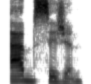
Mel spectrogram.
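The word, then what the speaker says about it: abscission: इसका प्रोनाउंसिएशन है एब्सिजन meaning cutting of separation यानी अलग करना या काटकर अलग कर देना।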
